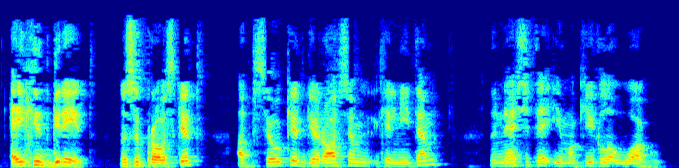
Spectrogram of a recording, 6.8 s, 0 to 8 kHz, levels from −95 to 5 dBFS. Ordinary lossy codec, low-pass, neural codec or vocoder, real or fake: MP3, 32 kbps; 7.2 kHz; none; real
